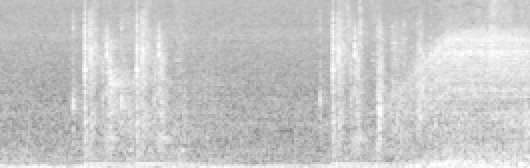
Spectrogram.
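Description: Menu clicks tick sharply.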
